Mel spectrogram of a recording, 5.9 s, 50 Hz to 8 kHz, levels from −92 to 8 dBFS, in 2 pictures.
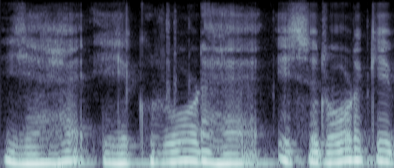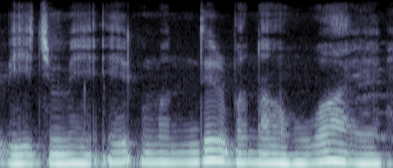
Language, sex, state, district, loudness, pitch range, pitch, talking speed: Hindi, male, Uttar Pradesh, Saharanpur, -13 LUFS, 110-130 Hz, 120 Hz, 140 wpm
